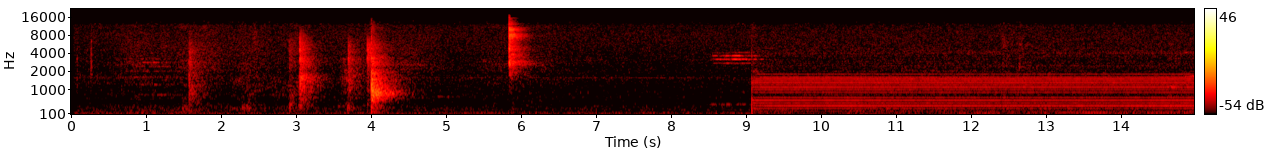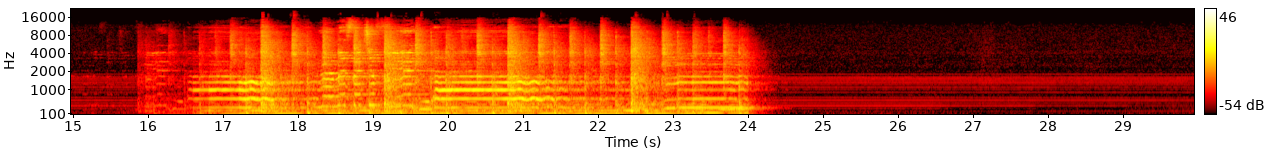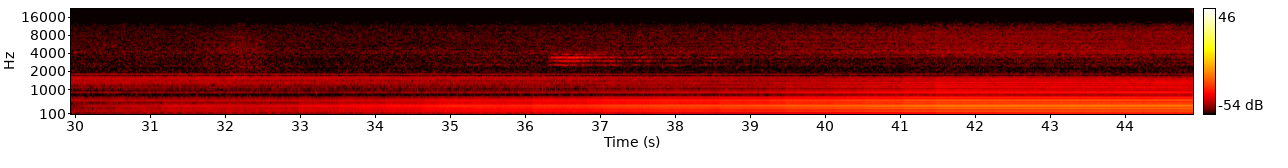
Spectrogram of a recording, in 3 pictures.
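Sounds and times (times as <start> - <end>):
electrical hum: 8.9 - 44.9
loud music with drum beat: 15.9 - 24.1.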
